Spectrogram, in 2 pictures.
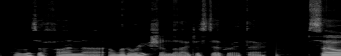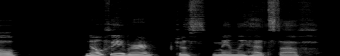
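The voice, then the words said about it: Scratchy voice from a cold. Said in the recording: “I have a cold ... my voice is a little scratchy”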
